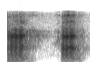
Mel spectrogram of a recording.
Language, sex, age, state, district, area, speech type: Bengali, male, 60+, West Bengal, Paschim Bardhaman, rural, conversation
